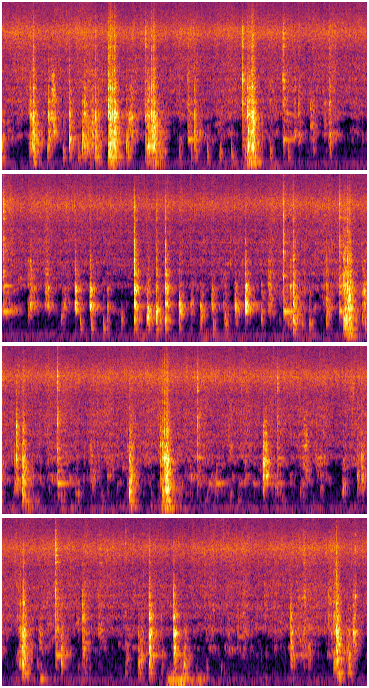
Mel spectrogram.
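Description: Sliced onions, green chillies, cashews and peanuts sizzling in hot oil as they are sautéed with turmeric, a spatula scraping and knocking against the pan in frequent, irregular strokes over a steady hiss of frying.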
